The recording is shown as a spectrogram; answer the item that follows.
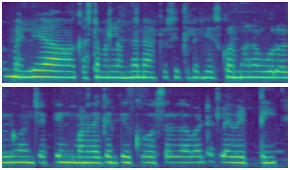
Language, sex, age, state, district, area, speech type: Telugu, female, 18-30, Telangana, Hyderabad, urban, spontaneous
